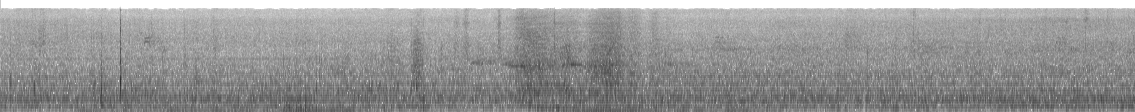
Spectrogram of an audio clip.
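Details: Honey bee swarm settled for several days on a rose bush and starting to build comb: a steady, dense buzzing hum throughout, with a brief louder swell midway and a faint click near the start.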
